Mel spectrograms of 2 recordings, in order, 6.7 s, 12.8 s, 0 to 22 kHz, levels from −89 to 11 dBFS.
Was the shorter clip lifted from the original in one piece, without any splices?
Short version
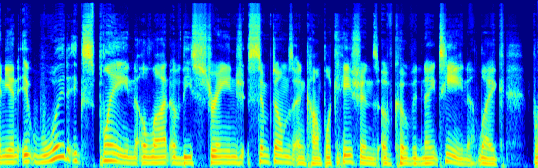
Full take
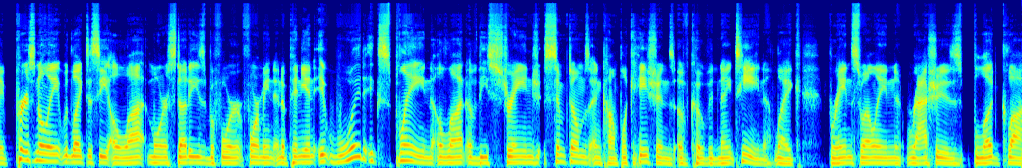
yes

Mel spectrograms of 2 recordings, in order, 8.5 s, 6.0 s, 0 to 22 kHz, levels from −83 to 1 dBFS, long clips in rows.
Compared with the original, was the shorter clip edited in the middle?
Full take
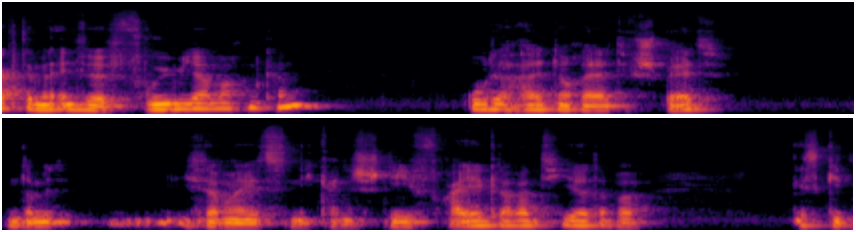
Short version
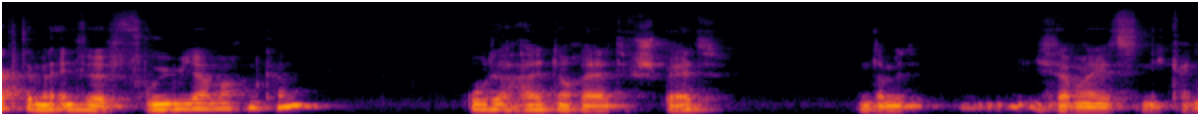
no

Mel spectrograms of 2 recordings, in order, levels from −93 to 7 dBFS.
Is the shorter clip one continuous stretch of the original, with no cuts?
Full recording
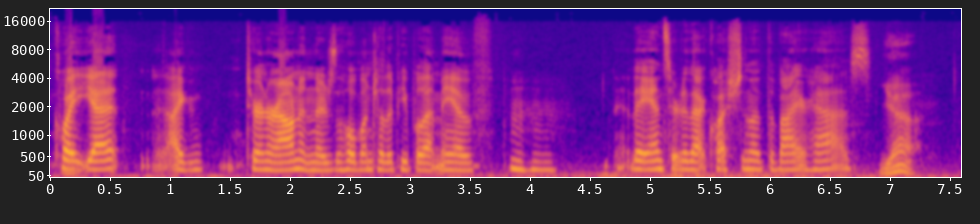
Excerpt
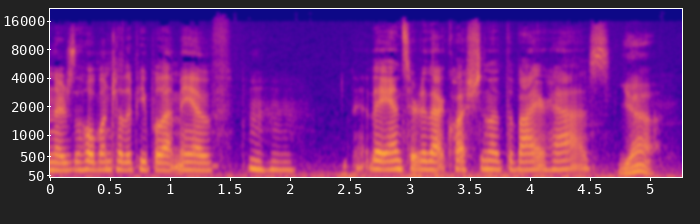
yes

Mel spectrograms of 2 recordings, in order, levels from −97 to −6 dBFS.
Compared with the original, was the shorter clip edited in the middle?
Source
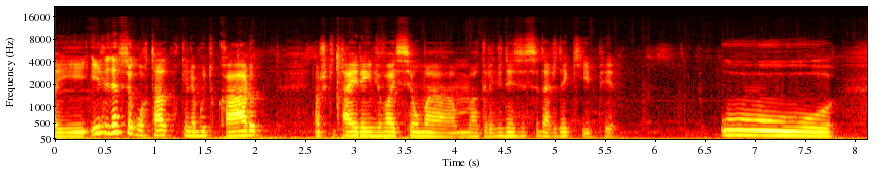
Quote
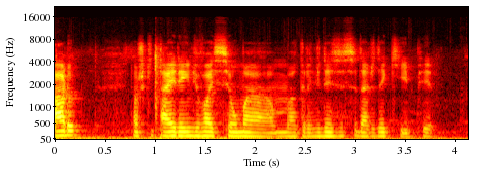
no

